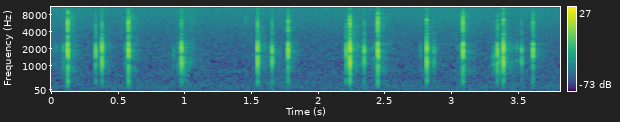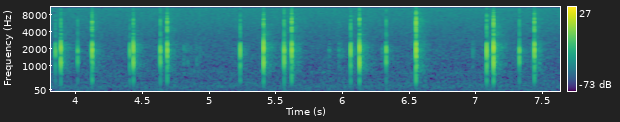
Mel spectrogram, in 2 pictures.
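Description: Fingertips tap on the back of a Nintendo Switch Lite handheld game console's plastic casing, about 30 quick taps in an irregular rhythm. Each tap is a short, dry, clicky knock centered around 1.1 kHz with a bright edge, dying away almost instantly against a quiet background.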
